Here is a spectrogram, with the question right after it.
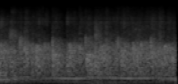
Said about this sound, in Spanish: Denle un aplauso al Señor, por favor, esta noche.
